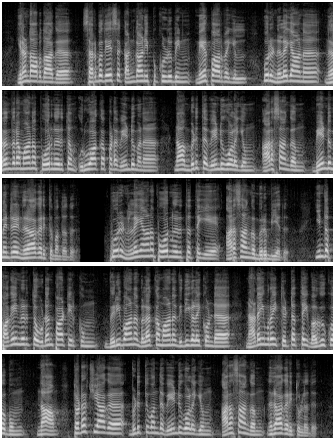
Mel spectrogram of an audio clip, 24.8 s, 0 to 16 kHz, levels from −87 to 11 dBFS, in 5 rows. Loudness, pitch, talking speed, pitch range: -13 LUFS, 215 Hz, 105 wpm, 175-230 Hz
